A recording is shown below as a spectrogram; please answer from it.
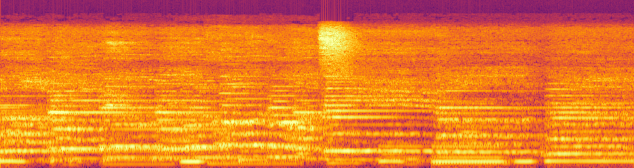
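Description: Congregation singing a hymn to organ accompaniment, the voices held note by note over long, steady bass notes that step from pitch to pitch.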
